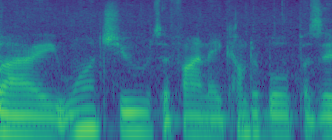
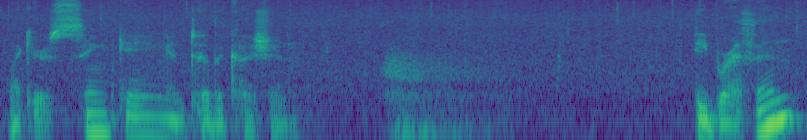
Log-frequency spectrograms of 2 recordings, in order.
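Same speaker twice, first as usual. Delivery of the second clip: calm, unhurried meditation voice with long pauses; guided meditation; 6 dB quieter than usual. Acted. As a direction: guide them gently through each breath.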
